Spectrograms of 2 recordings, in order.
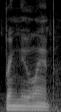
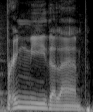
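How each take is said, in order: First: The line is delivered flatly, sounding bored. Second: The line is delivered dramatically, with energy. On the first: This is how the actor actually sounds. The speaker calls it wrong. "He says it like" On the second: This is how the villain should sound. The speaker calls it right. "but he doesn't say it that way"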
